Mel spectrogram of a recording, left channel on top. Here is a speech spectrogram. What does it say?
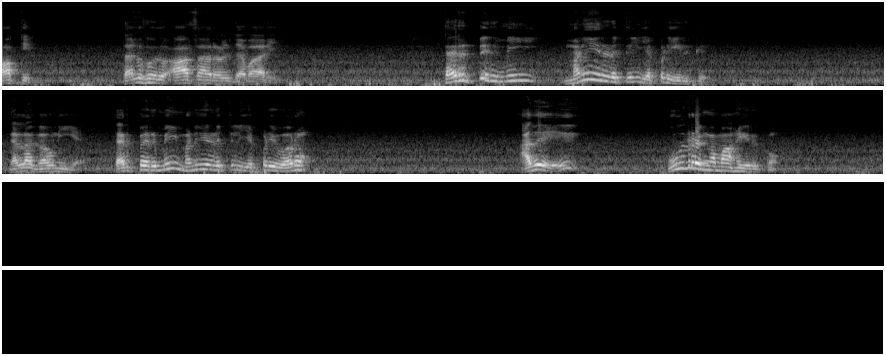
தல்ஹுரு ஆசார் அல் ஜவாரி. தற்பெருமை மனிதனிடத்தில் எப்படி இருக்கு? நல்லா கவனிங்க. தற்பெருமை மனிதனிடத்தில் எப்படி வரும்? அது உள்ரங்கமாக இருக்கும்.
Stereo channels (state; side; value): silent; right; digital silence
